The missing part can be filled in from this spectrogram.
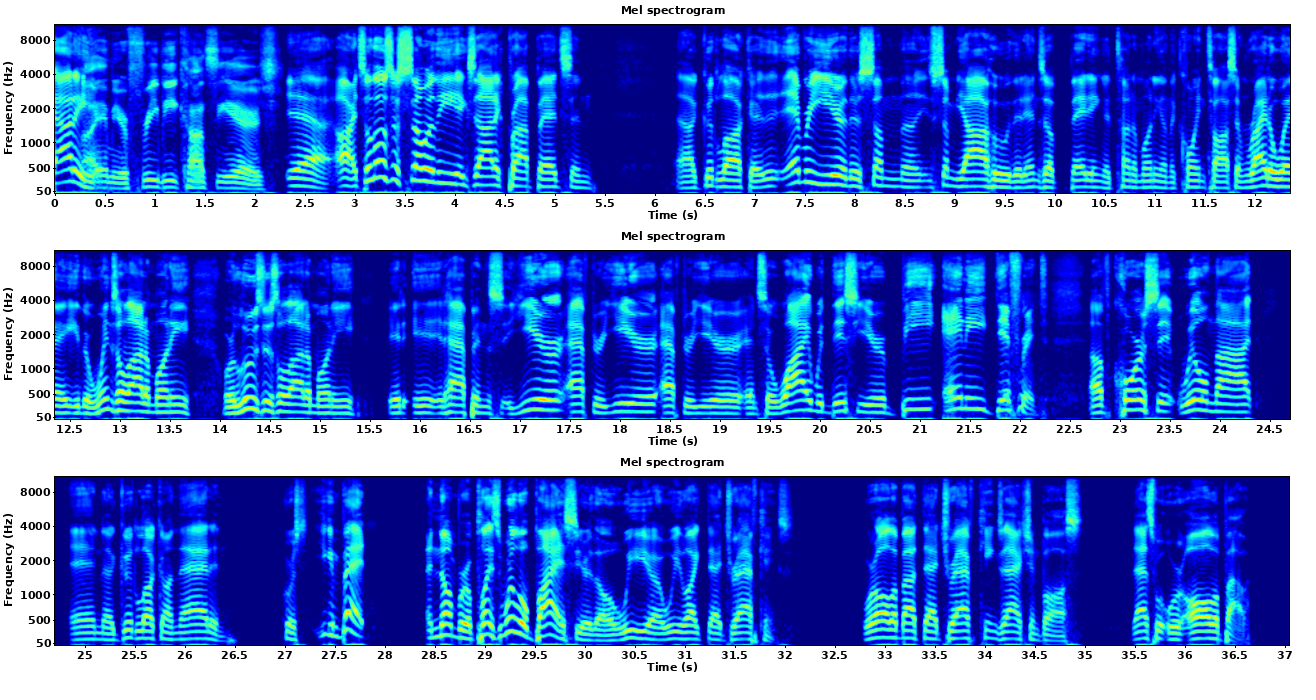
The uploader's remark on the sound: live from Super Bowl 57!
